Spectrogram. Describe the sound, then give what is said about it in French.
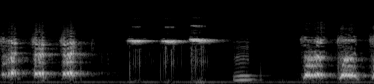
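A voice imitates cricket chirping: three quick buzzy chirps, a few thin high whistled tones, a short low croak, then three more chirps over a faint steady hum. “Tu parles bien grillon.”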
